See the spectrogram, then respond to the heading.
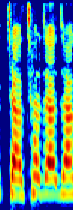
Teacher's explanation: स्पर्श संघर्षी कहे जाते हैं चाचा जाजा को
